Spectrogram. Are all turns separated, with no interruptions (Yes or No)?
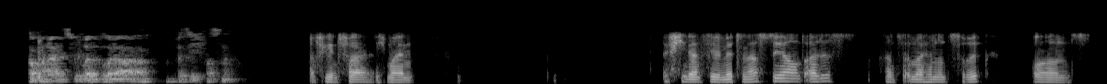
Yes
